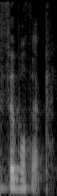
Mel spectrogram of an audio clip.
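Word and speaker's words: Fblthp: at yourself and know that it's borborygmos and fibblefip because that card is hilarious Corruption of tawashi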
